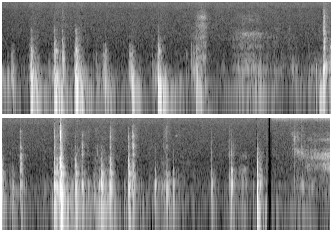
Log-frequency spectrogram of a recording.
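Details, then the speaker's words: Chevrolet Onix/Prisma/Cobalt/Spin interior: dull irregular knocks in bursts as the front seat is rocked sideways, from a loose seat mounting bolt, worst with no one in the passenger seat. "E aí você vai perceber que esse parafuso aqui ó eu vou mexer nele aqui ó Oi ó ver ele tá flores e esse parafuso pessoal e luxo Principalmente quando tem ninguém no banco carona bom e fica fazendo esse barulhinho"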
